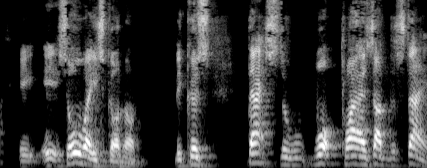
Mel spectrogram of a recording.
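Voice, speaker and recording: With an English accent, a man talks at a fairly slow pace in a fairly high pitch with ordinary pitch variation. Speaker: former football referee. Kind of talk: casual interview.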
